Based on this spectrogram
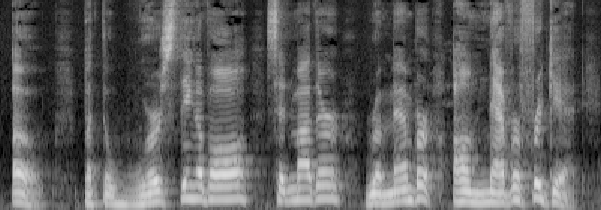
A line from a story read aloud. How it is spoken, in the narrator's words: exclaimed Aunt Beatrice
